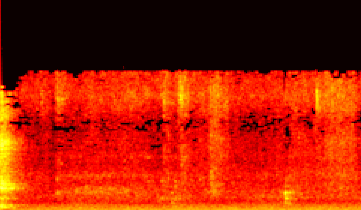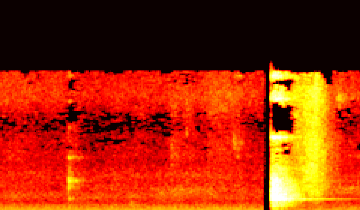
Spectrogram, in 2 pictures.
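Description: Quiet kitchen room tone with a steady low hum and a few faint, soft taps as chickpeas are set by hand onto rice in a clay cazuela. Near the end a sudden louder burst of sound breaks in.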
